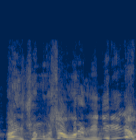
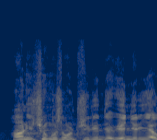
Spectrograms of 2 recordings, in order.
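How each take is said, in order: First: Loud, much higher, stunned greeting; startled. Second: Mild surprise, a bit fast; surprised. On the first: Mentor stunned to see Choi arrive for dinner. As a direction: sound truly shocked he's here. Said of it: "또 놀래". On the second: Mentor surprised to see Choi on the Sunday, mild surprise. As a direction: sound puzzled at the visit. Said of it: "깜짝 놀라면서". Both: Retold or imitated.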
